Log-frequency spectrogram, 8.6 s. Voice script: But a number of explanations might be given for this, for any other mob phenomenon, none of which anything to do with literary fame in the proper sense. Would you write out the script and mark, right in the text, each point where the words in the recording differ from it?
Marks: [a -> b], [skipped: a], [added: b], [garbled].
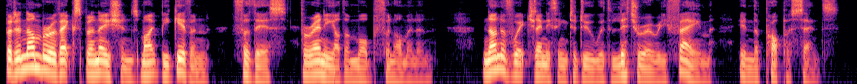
But a number of explanations might be given for this, for any other mob phenomenon, none of which anything to do with literary fame in the proper sense.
